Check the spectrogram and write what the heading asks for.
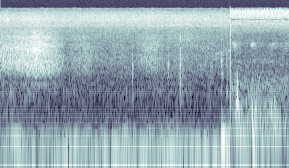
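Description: Low, steady rumble of wind buffeting the camera's microphone, with a soft hiss just after the start and a single knock of handling shortly before the end.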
